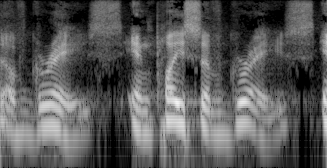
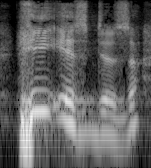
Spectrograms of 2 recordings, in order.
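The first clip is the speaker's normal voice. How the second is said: ordinary talk, nothing marked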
